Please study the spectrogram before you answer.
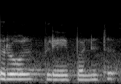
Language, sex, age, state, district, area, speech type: Tamil, female, 18-30, Tamil Nadu, Tirunelveli, rural, spontaneous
